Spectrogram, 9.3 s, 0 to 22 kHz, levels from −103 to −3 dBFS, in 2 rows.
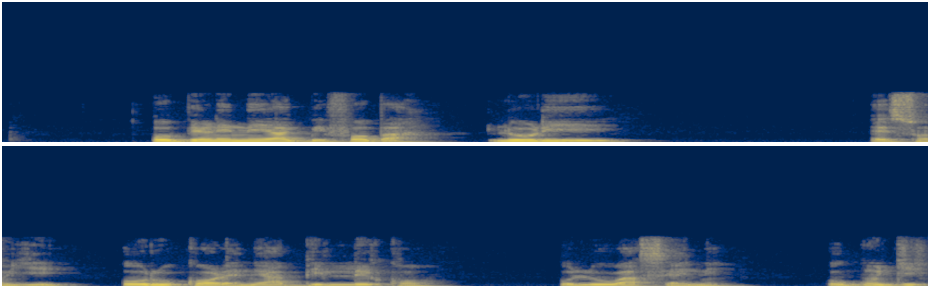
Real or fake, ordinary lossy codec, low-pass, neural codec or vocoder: real; none; none; none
